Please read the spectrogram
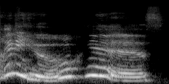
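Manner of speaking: high, loud hammed-up British character voice; grand, boisterous British put-on voice; Queenie, British character. Performer shows how her stage character talks, over-the-top British. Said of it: "start talking as that particular character".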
